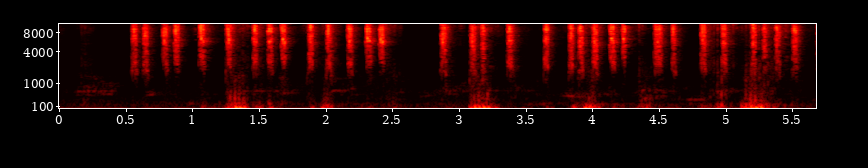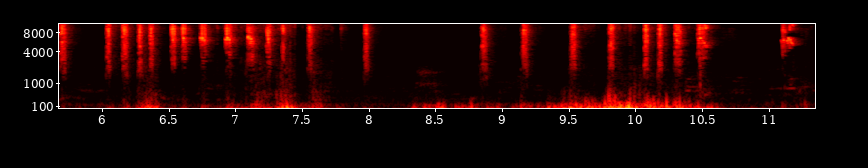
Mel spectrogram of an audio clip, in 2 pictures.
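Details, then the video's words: Orange-headed thrush in energetic song, used to encourage other birds to sing; fast volleys of high, sharp chirps separated by short pauses, with low rumbling thumps near the end. "KEMADE KEPALA MERAH GACOR MEWAH"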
